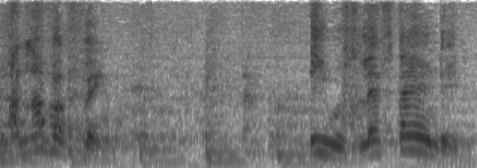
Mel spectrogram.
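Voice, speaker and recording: An actor playing an earnest, dim-witted sidekick policeman with deadpan delivery in a radio comedy. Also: high voice, a little slow, over music, a crowd in the background. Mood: eager, dim. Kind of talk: 1980s comedy radio play acting.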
